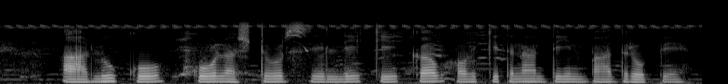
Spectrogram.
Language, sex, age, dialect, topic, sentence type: Magahi, male, 25-30, Western, agriculture, question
